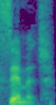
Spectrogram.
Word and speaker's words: Semut: Well, I'm thinking it's Semut. – Semut? It's not Semu or something like that. It's spelled S-E-M-U-T.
